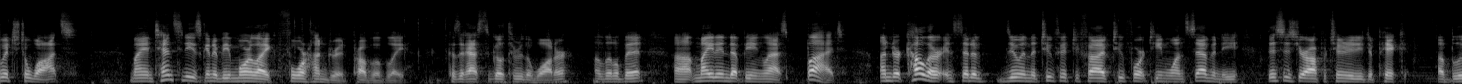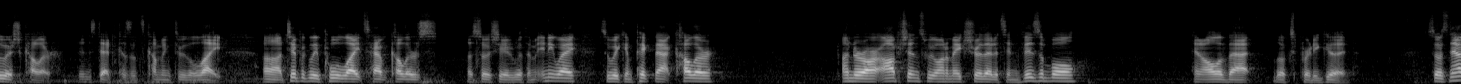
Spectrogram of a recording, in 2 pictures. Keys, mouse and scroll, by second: 0.3 click, 1.8 click, 3.0-4.3 typing, 5.3 BackSpace, 7.9 click, 10.4 click, 12.8 click, 14.4 click, 20.3 click, 22.4 click, 24.3 click, 27.3 click, 28.8 click, 29.0 click.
